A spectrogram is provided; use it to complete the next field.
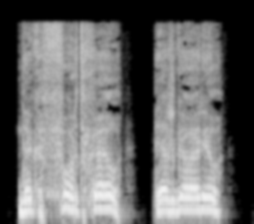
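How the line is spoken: Puzzled grunt. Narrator (Russian): озадаченно хмыкнул Седовласый

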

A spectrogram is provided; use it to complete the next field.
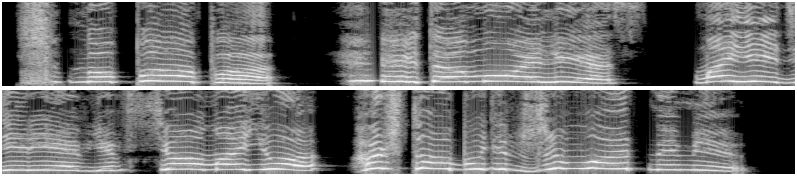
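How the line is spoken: Sobbing. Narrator (Russian): рыдала Ива

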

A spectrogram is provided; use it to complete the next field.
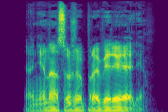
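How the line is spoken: Gloomy. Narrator (Russian): мрачно заметил Гаранин

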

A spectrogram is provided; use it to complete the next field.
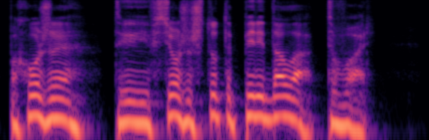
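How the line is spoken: Dull, muffled mutter. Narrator (Russian): Глухо пробормотал он

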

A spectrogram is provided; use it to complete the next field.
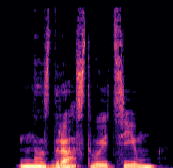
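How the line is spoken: Languid sing-song voice. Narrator (Russian): пропела томным голосом

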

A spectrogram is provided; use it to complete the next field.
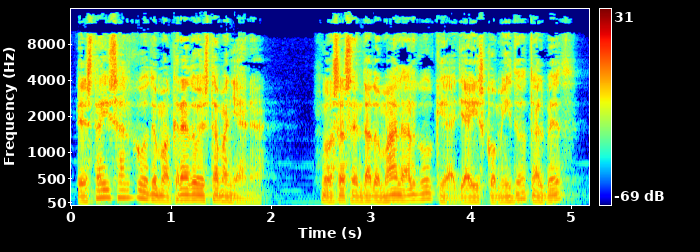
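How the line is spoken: Queen's friendly greeting. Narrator (Spanish): saludó la reina en tono afable

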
